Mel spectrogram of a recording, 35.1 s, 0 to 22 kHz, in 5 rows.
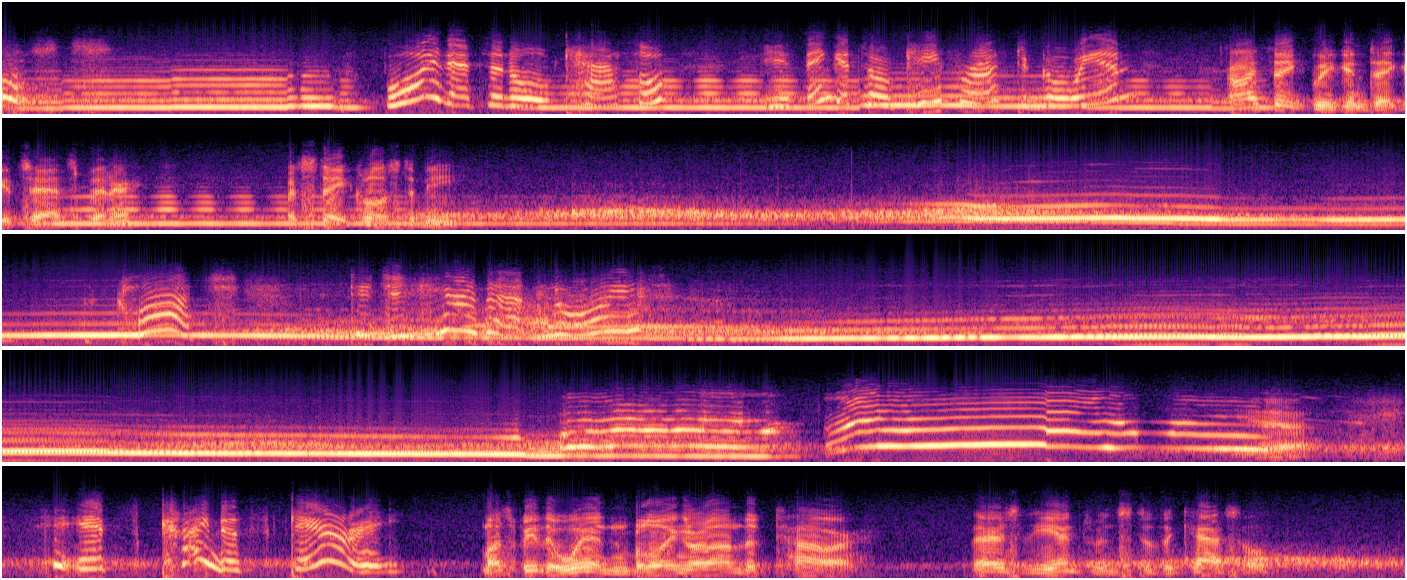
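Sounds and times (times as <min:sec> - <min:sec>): swooping cries: 0:02.9 - 0:30.1
person speaking: 0:08.4 - 0:09.4
eerie howling wind effect: 0:08.4 - 0:24.9, 0:32.9 - 0:35.0.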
